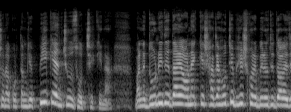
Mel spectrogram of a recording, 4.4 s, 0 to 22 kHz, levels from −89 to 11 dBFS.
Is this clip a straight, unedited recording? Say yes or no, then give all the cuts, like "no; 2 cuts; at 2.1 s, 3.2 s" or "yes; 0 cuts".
yes; 0 cuts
